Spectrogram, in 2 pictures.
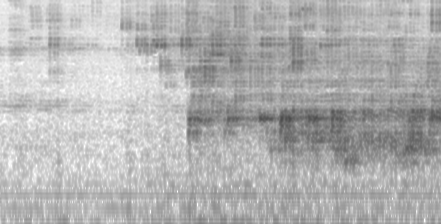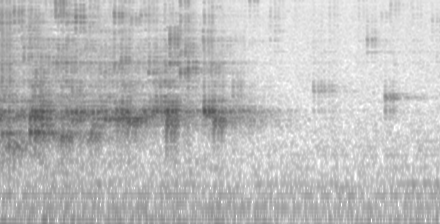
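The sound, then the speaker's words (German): Water sputters through a tap as the pipe runs dry, a hissing, gurgling flow that swells for several seconds and then thins away to quiet. “Warum versiegt das Wasser in der Leitung?”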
